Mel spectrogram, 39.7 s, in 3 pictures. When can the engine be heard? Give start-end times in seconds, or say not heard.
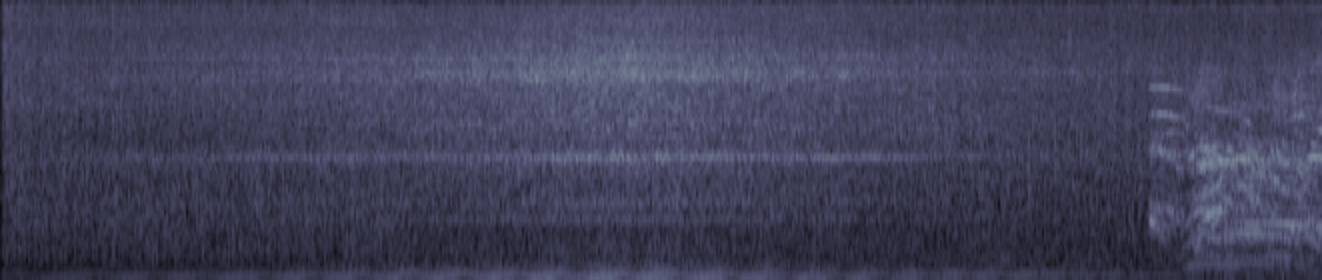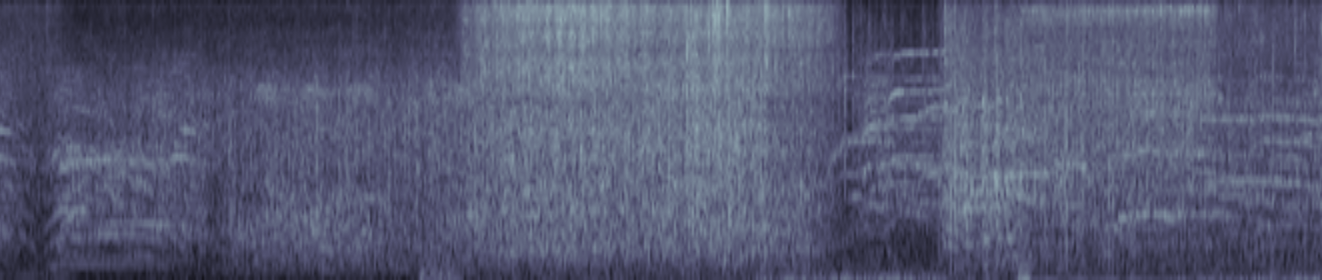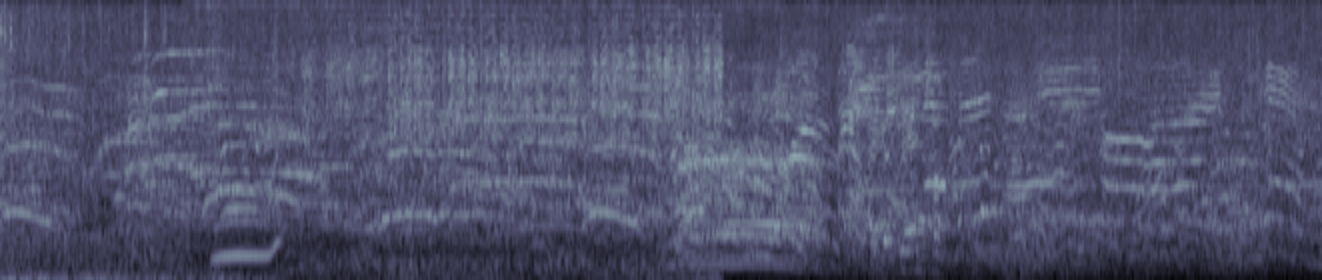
0.0-14.0, 17.4-33.7.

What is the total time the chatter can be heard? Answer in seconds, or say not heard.
28 s.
